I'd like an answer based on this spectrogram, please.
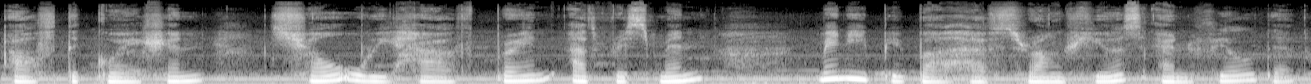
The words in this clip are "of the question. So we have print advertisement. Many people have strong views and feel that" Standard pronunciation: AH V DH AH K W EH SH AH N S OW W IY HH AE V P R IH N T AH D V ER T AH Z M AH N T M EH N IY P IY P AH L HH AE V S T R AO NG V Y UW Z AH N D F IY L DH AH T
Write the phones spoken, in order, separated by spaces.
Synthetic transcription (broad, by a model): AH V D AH K W EH SH AH N SH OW W IY HH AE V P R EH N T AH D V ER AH S M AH N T M EH N IY P IY P AH L HH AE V S T R AO NG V Y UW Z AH N F IY L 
